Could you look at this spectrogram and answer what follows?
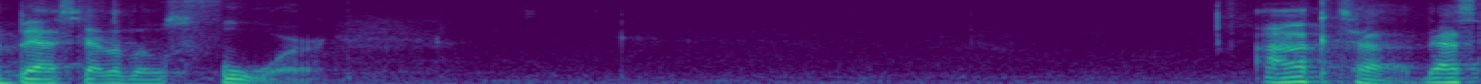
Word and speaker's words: Okta: Okta, that's how you say it.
